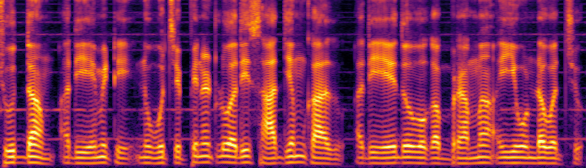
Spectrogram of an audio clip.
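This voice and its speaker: A man voicing a calm young husband on a night bus trip, reading his lines plainly in his own voice. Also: sits low, moderate pace, smooth, soft background music, lightly acted. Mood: reassuring.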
